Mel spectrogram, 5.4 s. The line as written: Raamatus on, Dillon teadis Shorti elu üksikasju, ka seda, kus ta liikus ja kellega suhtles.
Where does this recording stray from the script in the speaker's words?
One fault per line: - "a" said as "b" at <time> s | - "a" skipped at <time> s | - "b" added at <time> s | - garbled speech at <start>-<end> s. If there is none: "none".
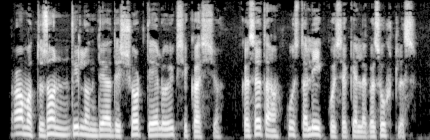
none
